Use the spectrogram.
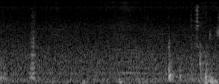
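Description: Honey bees buzz around a Slovenian AZ hive during an inspection, a faint steady hum broken by a few louder passes of individual bees close by.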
